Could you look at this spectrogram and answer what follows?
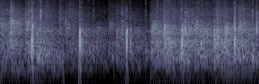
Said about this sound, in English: Let's give God a clap for that. Amen.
